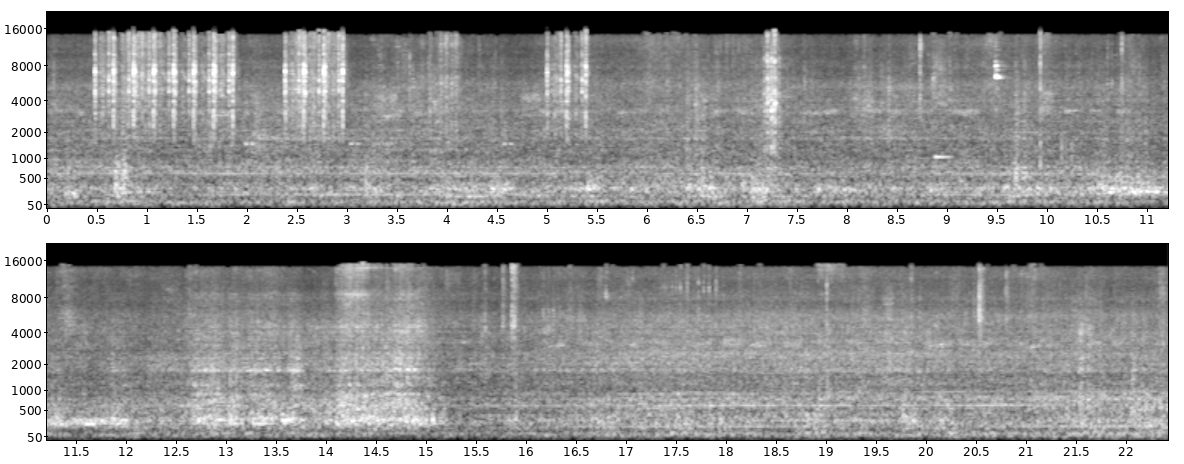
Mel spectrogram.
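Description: Electric train running on track: a steady rumble of wheels on rail with a constant hum from the running gear. A quick run of wheel clicks over rail joints or points comes about a second in, and a louder rumble about two-thirds through drops away suddenly.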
